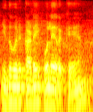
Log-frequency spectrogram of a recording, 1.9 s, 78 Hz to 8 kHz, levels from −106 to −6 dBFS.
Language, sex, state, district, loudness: Tamil, male, Tamil Nadu, Kanyakumari, -18 LUFS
